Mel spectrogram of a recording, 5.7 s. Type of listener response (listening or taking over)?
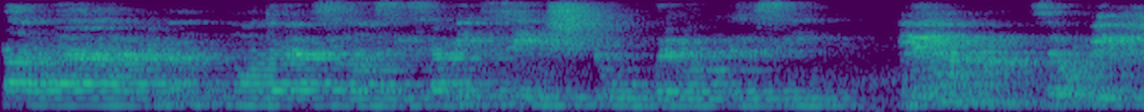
taking over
